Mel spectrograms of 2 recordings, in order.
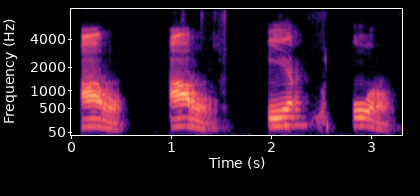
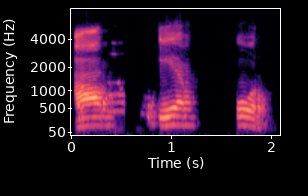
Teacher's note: Ya, kalau ro ingat tadi ya diusahakan ya dilatih kayak orang cadel, setengah cadel gitu. Jadi nggak terlalu bergetar banget ya. Itu cukup dua getaran aja.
